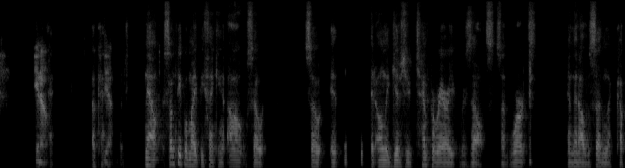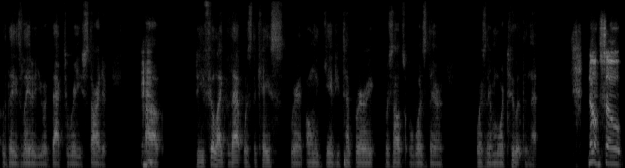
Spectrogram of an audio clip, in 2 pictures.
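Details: Adult man speaking; normal speech.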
